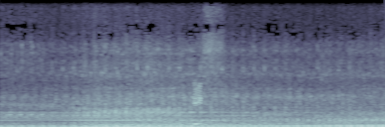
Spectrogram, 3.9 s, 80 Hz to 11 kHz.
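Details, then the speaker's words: 24-valve diesel after injection pump redo, pin-timed plus a couple degrees advance: steady idle with even knock about three times a second, off its usual speed (said to run 1000 before); needs idle adjustment, runs better than before, slightly smoky. "it definitely needs an idle adjustment but besides that he said it ran a thousand before sounds like it runs better than it did last week"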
